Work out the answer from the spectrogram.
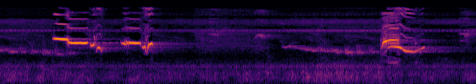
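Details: Black-breasted oriental magpie-robin in lively song, used to rouse another magpie-robin's temper. Two quick bursts of clear whistled notes open the phrase, a long level whistle rises slowly, and a final loud slurred note dips away.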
